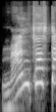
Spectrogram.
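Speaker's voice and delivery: slow, high-pitched puzzled Manchester; drawn-out baffled query; puzzled question. Retold or imitated. Woman at a party puzzled by his hometown, slow high query. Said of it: "And she's like".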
